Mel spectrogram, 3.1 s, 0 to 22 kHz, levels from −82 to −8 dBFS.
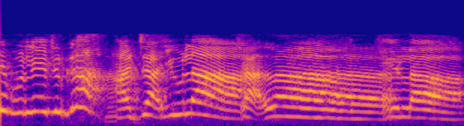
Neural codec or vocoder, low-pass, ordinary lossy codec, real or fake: codec, 16 kHz, 16 kbps, FunCodec, trained on Chinese and English, 50 frames a second; 7.2 kHz; none; fake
